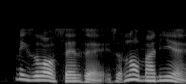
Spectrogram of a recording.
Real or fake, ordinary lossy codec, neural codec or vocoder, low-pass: fake; MP3, 48 kbps; vocoder, 22.05 kHz, 80 mel bands, Vocos; 5.4 kHz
